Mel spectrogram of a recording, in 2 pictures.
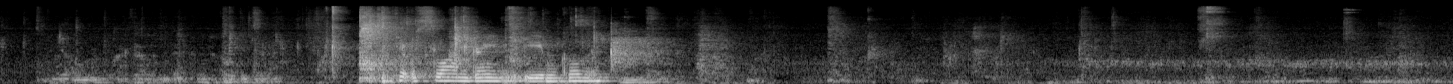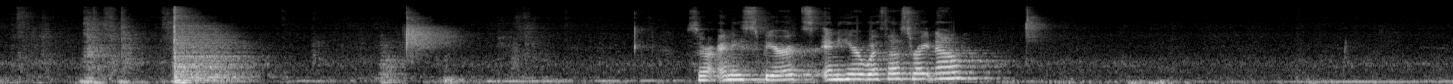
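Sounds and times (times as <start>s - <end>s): louder thumps: 15.4s - 17.2s.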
